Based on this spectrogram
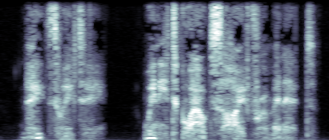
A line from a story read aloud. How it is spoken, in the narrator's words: Mom whispered in his ear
